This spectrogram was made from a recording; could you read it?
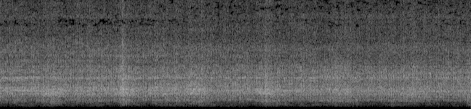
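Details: Electric toy train styled like a clockwork toy, with a broken split drive gear and no replacement fitted. A steady small-motor whir with faint ticks as the gear skips a missing tooth, momentum carrying it over the broken gear. Mostly still failing.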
